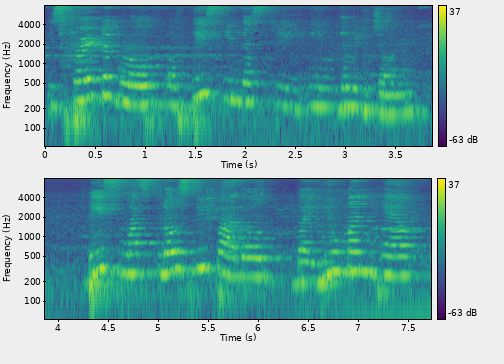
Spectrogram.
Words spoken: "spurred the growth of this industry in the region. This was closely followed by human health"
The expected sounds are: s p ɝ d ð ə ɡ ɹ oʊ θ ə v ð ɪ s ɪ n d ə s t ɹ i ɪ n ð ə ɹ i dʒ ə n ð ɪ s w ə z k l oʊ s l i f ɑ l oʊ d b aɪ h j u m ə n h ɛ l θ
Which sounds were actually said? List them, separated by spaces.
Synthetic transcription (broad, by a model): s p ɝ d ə ɡ ɹ oʊ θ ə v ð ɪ s ɪ n d ə s t ɹ i ɪ n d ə ɹ i dʒ ə n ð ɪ s w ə s k l oʊ s l i f ɑ l oʊ d b aɪ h j u m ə n h ɛ l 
